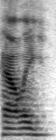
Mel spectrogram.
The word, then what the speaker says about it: Hallie: Let me pronounce that right, Hallie.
